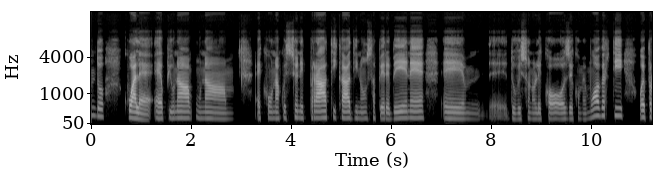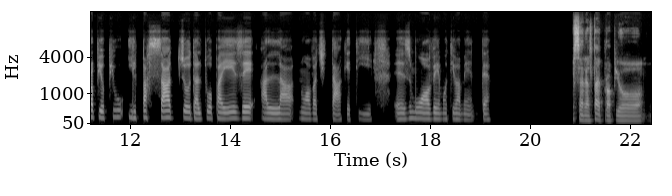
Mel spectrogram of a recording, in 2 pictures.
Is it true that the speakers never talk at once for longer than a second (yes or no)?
yes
